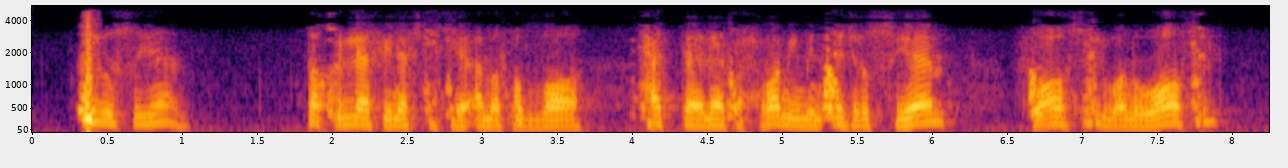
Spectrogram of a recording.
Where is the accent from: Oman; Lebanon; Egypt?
Egypt; عندنا في مصر بقى يقولك الخيمة الرمضانية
